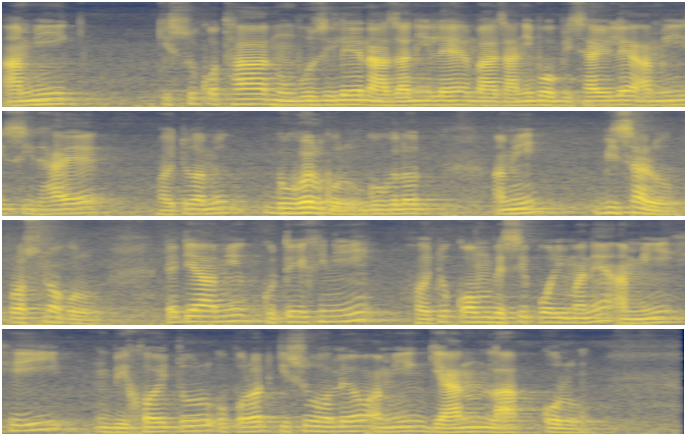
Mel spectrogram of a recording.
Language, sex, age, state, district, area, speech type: Assamese, male, 30-45, Assam, Goalpara, urban, spontaneous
